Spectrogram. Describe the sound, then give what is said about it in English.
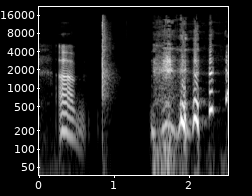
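A single sharp hand slap, a high five, cracks out briefly, set between bursts of voices talking and reacting. “We have officially done an episode every single week of 2023, which is high fives.”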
